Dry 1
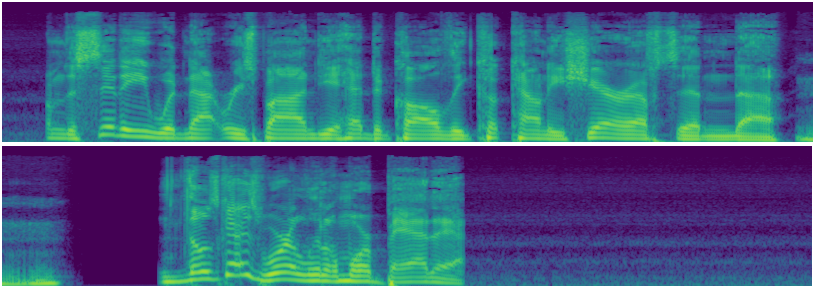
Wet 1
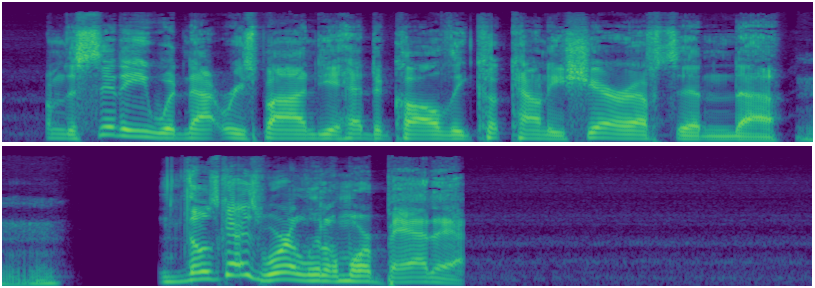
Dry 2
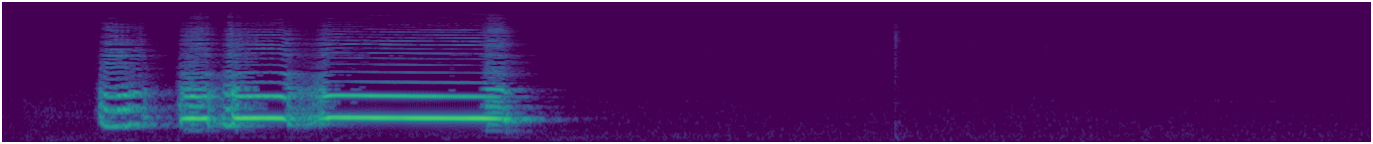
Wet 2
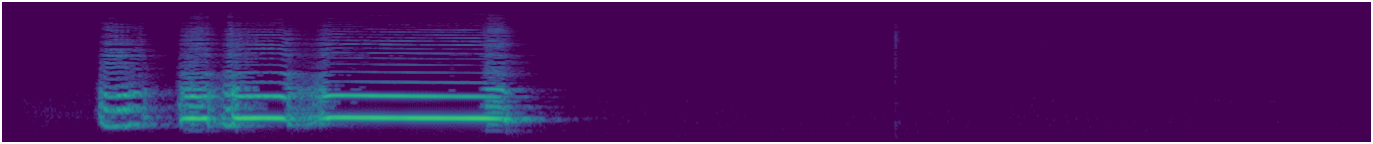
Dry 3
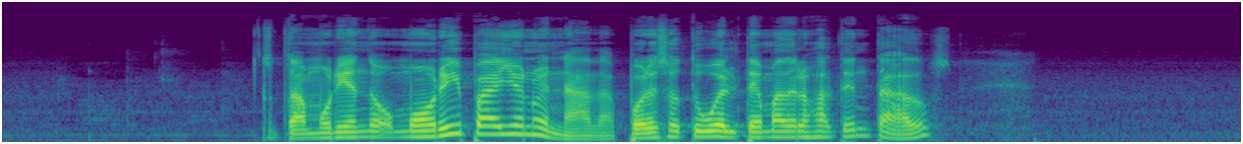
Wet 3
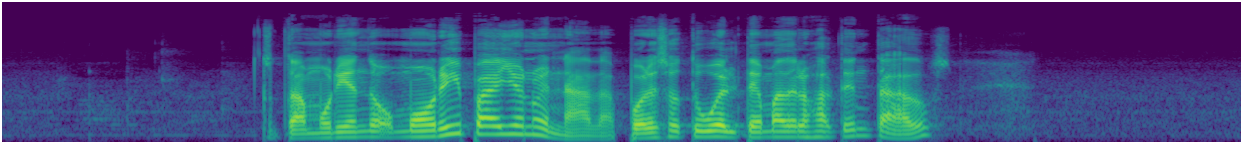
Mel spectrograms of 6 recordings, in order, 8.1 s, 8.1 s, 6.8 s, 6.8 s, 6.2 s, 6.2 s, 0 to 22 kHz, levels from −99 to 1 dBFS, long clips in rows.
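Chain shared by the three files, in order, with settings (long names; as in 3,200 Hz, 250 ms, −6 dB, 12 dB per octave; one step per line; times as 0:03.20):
high-pass filter 510 Hz 6 dB per octave
level −1 dB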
